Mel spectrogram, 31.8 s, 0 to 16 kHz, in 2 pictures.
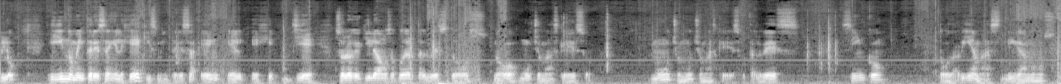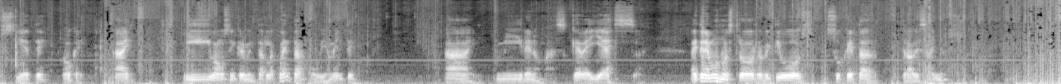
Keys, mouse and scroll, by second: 0.5 click, 2.8 click, 4.1 KP_0, 5.5 Tab, 7.4 KP_2, 7.8 KP_Enter, 9.8-12.4 shift+middle drag, 12.4 click, 13.5 KP_5, 13.7 KP_Enter, 16.1 click, 17.1-18.5 drag, 17.1 KP_7, 17.4 KP_Enter, 18.5-19.7 middle drag, 21.8 click, 22.4 click, 22.9 click, 23.3 click, 23.8-26.3 middle drag, 28.9 click, 30.2 click, 31.3 shift+middle click.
